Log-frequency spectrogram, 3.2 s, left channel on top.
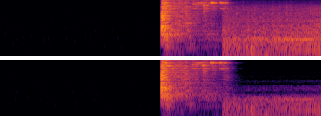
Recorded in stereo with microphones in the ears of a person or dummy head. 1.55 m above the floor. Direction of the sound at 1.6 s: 40° right (ahead or behind).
